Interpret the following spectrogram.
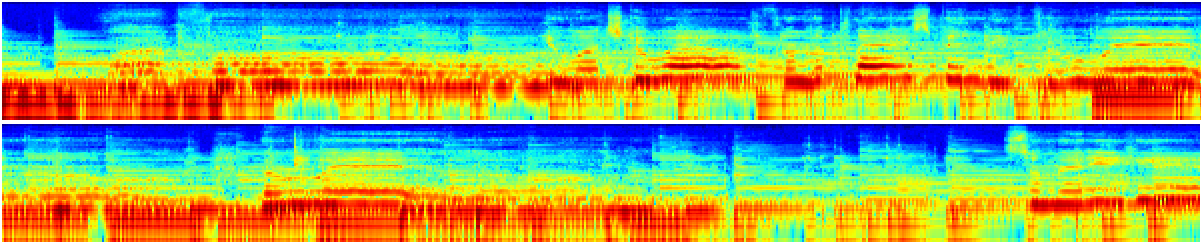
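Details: Guitar-accompanied music with singing plays throughout; no animal sounds are heard.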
